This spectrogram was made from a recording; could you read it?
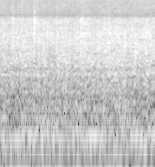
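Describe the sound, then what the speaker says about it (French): Vegetables for a homemade ratatouille sizzle loudly and evenly in a little oil while being stirred, a close, dense crackle with no one speaking. "Le peu de huile qui est à l'intérieur, il faut que ça touche tous les légumes. C'est pour ça que je mélange."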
